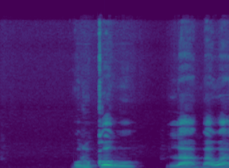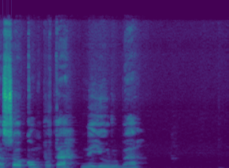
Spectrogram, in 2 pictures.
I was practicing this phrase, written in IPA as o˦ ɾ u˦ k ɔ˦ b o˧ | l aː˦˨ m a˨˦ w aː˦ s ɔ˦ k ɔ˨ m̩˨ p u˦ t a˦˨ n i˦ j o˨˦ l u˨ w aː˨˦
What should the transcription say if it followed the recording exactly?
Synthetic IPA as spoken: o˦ ɾ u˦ k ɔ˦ w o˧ | l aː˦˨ b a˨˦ w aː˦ s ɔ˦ k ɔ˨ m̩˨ p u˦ t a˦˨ n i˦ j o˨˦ ɾ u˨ b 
